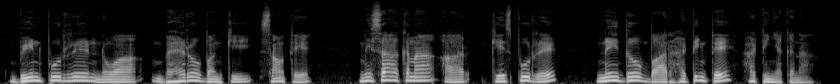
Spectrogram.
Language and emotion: Santali, neutral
